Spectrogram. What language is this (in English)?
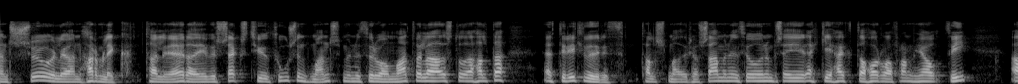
Icelandic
